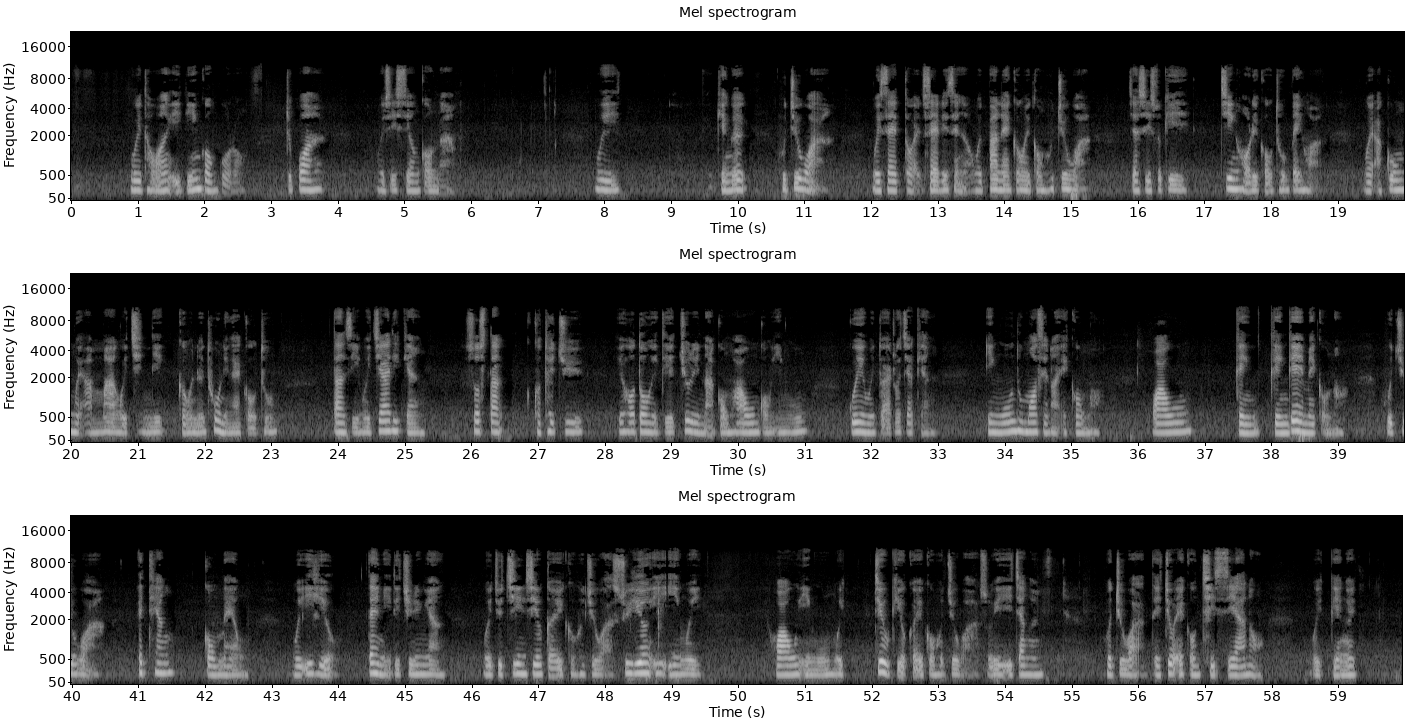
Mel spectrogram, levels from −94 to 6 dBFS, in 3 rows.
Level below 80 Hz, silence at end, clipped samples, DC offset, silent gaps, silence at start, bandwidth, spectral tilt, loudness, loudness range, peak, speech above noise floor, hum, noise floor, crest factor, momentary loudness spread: -64 dBFS; 0.7 s; under 0.1%; under 0.1%; none; 0.9 s; 11 kHz; -5 dB/octave; -29 LUFS; 5 LU; -8 dBFS; 29 dB; none; -57 dBFS; 22 dB; 12 LU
